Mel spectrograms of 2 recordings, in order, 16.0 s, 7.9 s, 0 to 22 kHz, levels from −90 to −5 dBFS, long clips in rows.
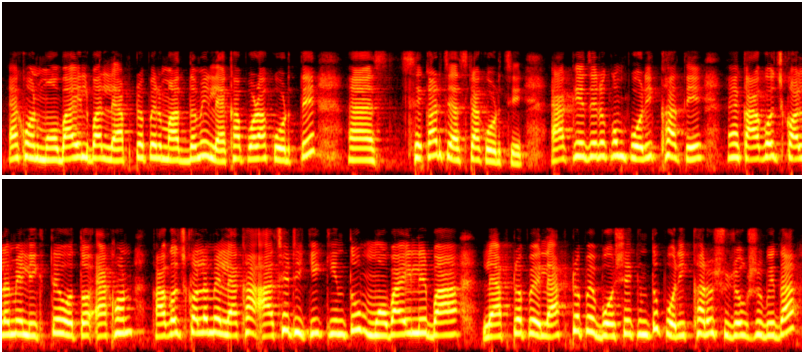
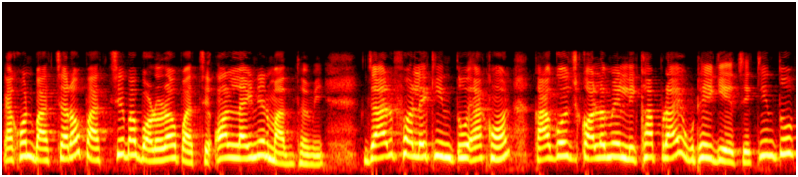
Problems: background sounds at intervals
